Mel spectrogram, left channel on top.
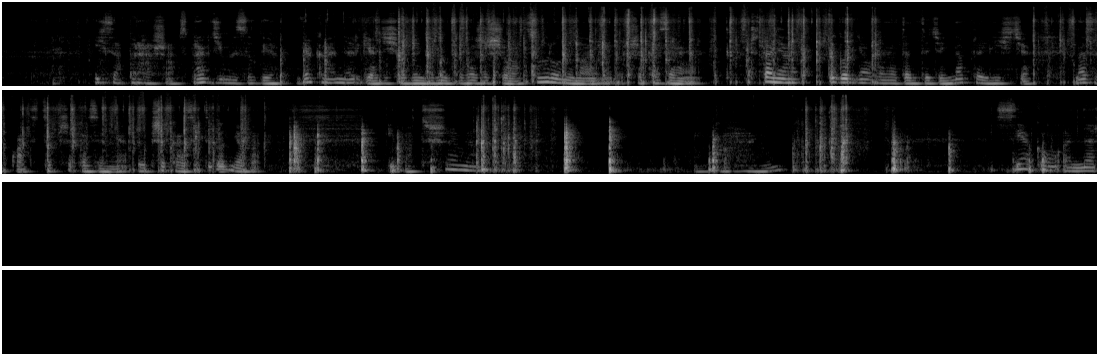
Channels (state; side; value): silent; right; digital silence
